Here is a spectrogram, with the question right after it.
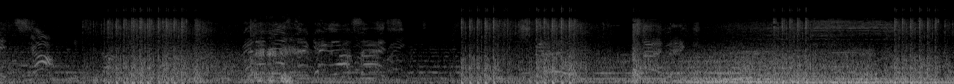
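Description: Dense battle gunfire from a Company of Heroes 2 match, with rapid machine-gun bursts and scattered rifle shots crackling continuously over a low battlefield rumble while a voice talks over it.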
